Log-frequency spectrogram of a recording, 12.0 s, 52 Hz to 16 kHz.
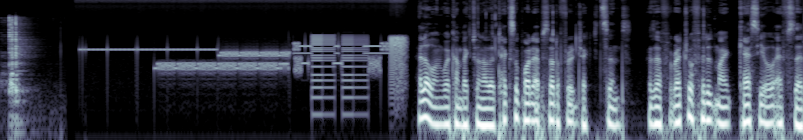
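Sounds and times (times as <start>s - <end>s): electronic beep tones: 1.2s - 6.2s.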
